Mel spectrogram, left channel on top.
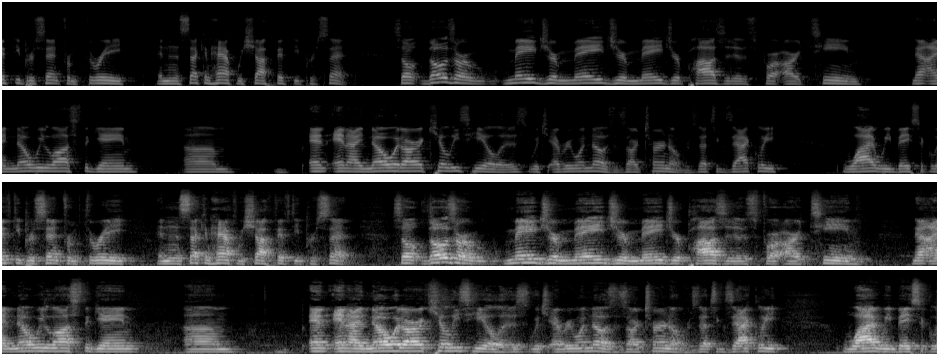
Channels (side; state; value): left; quieter; 15.4 dB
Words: from 3. And in the second half, we shot 50%. So those are major, major, major positives for our team. Now, I know we lost the game, and I know what our Achilles heel is, which everyone knows, is our turnovers. That's exactly why we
